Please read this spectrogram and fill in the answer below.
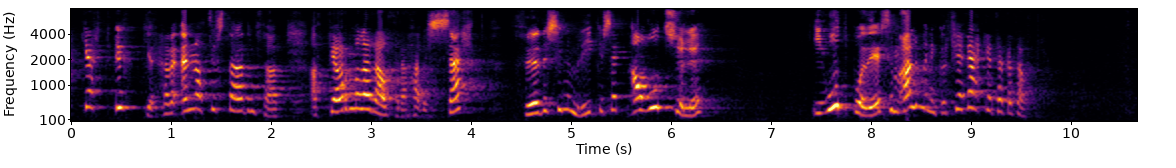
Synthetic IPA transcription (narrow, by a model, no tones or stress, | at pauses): cɛr̥t̪ʏhcʏɾ̥havɪʔɛnːawt̪vɪst̪aːɣðʏmθaða̰ðfjawɾmalaraːwθɛɾahavɪsɛl̥t̪ | fœːðɪsiːnʏmɾiːcɪsejknawuːt̪sjœlʏ | iuːt̪pɔːðɪsɛmalmɛniŋkʏɾ̥fjɛɣɛhcɪat̪ʰaːkaθawht̪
